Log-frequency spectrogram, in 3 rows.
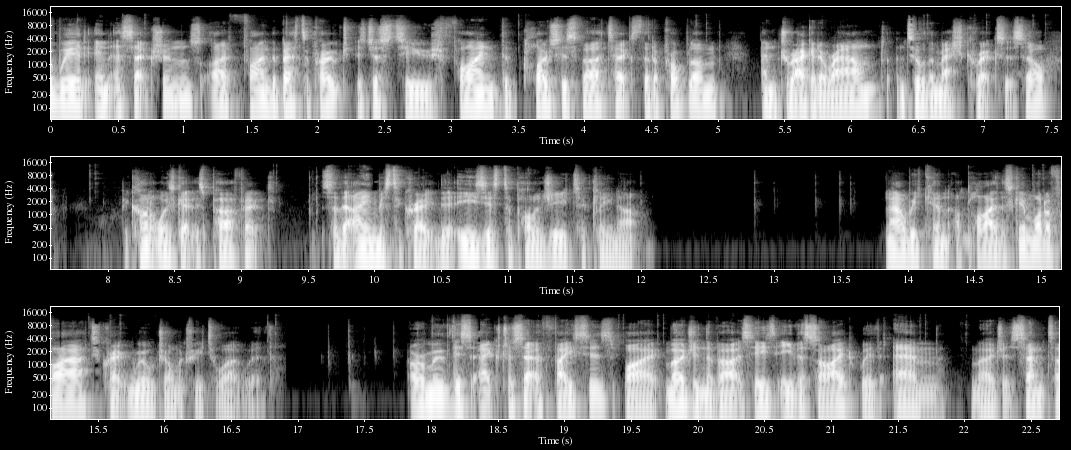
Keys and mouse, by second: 1.2 g, 1.2 o, 3.2 g, 3.5 click, 4.2 shift+middle click, 5.0 g, 6.5 click, 7.5 g, 7.9 click, 8.6 g, 9.2 click, 9.5 alt+z, 9.9 g, 10.6 alt+z, 11.2 alt+z, 15.0-15.7 drag, 17.2 Tab, 20.5 m, 21.2 ctrl+z, 21.7 click, 22.2 shift+r.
